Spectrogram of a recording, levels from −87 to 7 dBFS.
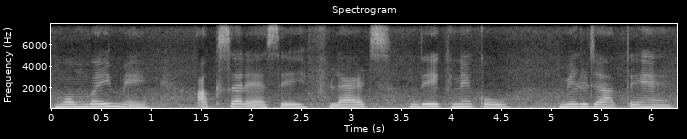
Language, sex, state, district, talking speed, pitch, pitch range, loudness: Hindi, female, Haryana, Jhajjar, 95 wpm, 225 Hz, 205-240 Hz, -17 LUFS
